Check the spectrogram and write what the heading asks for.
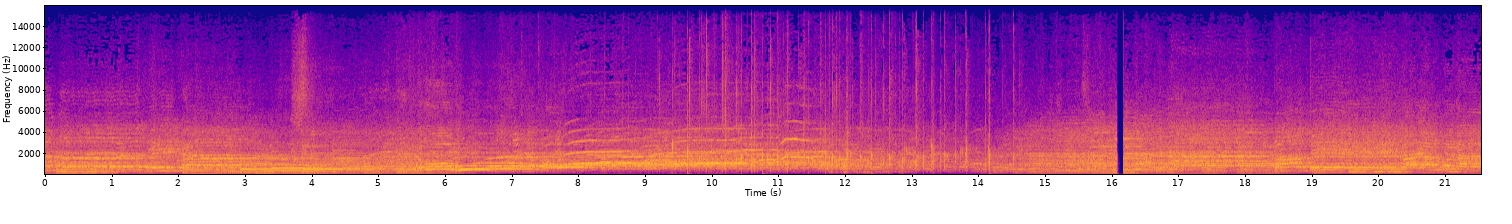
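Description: A large group singing a song together over an instrumental accompaniment with a bass line. Partway through, the accompaniment drops away and many voices carry on, loud and uneven like a crowd singing and cheering, before the accompaniment returns in the last few seconds after a brief cut-out.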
